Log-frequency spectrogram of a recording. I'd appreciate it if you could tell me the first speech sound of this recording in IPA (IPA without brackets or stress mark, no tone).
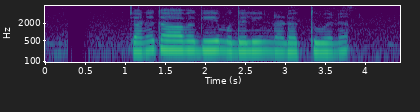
d͡ʒ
